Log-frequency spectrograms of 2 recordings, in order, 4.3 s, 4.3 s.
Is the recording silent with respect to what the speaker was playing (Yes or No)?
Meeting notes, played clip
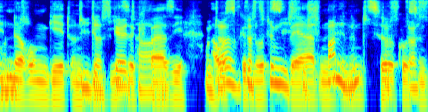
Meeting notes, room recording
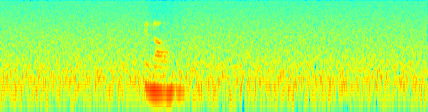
Yes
